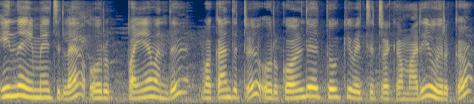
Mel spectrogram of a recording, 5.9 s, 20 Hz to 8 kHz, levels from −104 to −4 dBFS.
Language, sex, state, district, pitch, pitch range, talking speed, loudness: Tamil, female, Karnataka, Bangalore, 210 Hz, 190-230 Hz, 120 wpm, -16 LUFS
